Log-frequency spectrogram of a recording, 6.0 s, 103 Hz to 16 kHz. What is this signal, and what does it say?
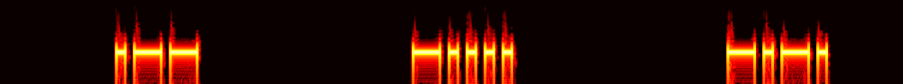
Morse code, heard as a keyed tone, about 20 wpm, spaced as for 5 wpm, 700 Hz. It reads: W6C
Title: USA Call Signs - 4 Characters - 8x Character Spacing - 20wpm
